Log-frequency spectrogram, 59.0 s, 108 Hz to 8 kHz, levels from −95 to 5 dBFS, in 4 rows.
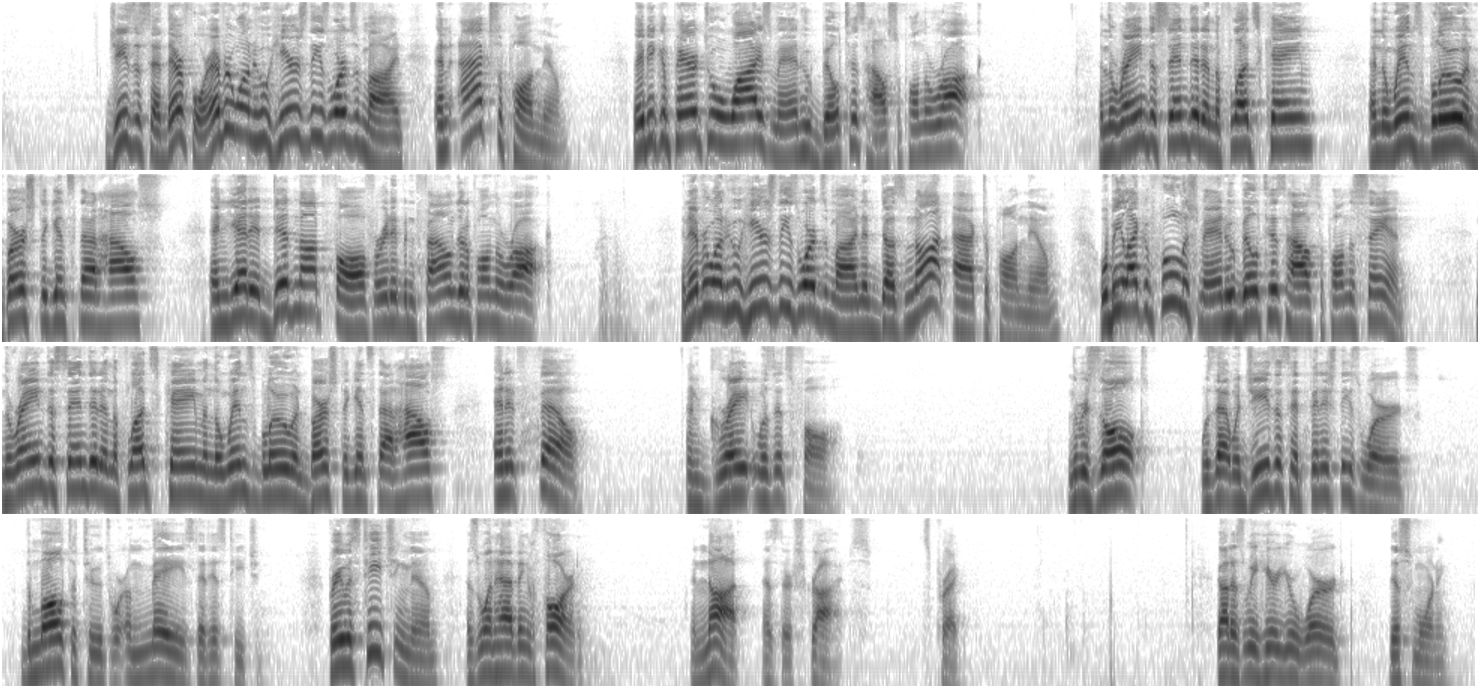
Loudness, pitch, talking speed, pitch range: -23 LUFS, 165 Hz, 155 wpm, 120-195 Hz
